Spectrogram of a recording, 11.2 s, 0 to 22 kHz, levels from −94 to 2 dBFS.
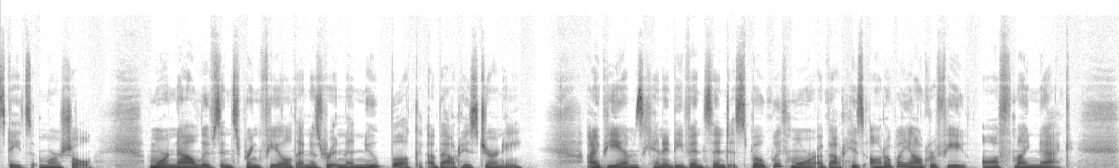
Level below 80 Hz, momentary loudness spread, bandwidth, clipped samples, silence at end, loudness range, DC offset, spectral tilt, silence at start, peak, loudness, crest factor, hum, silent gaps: -74 dBFS; 11 LU; 15.5 kHz; under 0.1%; 0 s; 2 LU; under 0.1%; -5.5 dB/octave; 0 s; -14 dBFS; -33 LUFS; 20 dB; none; none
